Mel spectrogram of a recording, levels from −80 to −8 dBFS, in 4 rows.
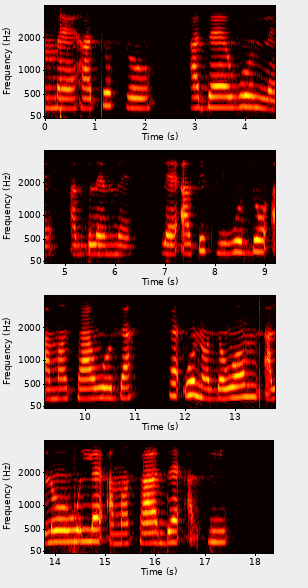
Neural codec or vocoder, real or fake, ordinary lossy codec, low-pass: codec, 16 kHz in and 24 kHz out, 1 kbps, XY-Tokenizer; fake; Opus, 16 kbps; 3.6 kHz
